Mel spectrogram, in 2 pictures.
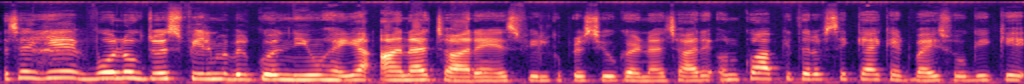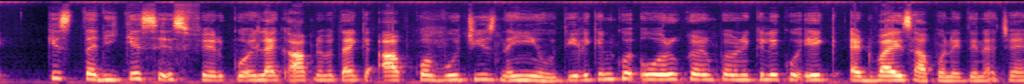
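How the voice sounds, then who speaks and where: A plain, everyday voice with ordinary pitch variation. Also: woman, fairly high pitch for a woman. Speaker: podcast host. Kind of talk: podcast interview questions.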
